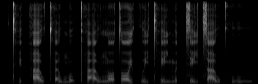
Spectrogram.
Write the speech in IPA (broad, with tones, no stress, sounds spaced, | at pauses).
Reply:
t̪ʰ ɪ˨ k̚ h aː˥ w t̪ʰ ɐ˨ w m o˨˩ w pʰ aː˨˥ w n̪ ɔː˥ t̪ ɔː˥ j kʷ e˧ j t̪ʰ e˧ j m ɵ˨˥ t̚ t͡s e˧ j t͡s aː˧ w pʰ uː˨˩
